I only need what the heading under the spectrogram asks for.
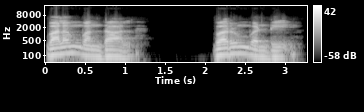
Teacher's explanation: மகர மெய்யானது தனக்குரிய அரை மாத்திரையில் இருந்து குறைந்து கால் மாத்திரை அளவில் ஒலிக்கிறது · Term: மகர குறுக்கம்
